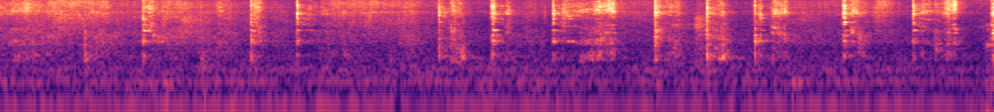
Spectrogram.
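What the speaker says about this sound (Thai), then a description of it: "แล้วก็ให้เราใส่น้ำเปล่าลงไปสักเล็กน้อยนะครับแล้วก็ผัดต่อจนมะเขือเทศของเราสุกเลยนะครับ" Tomatoes being stir-fried in a pan with a splash of water give a quiet, steady sizzle broken by frequent sharp scrapes and clicks of a spatula or spoon against the pan, in an irregular rhythm throughout.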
